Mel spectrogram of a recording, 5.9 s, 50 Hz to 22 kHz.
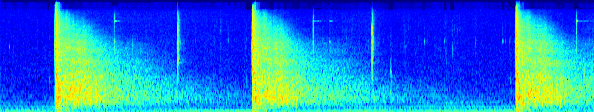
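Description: A Kimber R7 Mako Carbon Compact pistol fires PPU 147 grain jacketed hollow points in three loud, sharp shots about two and a half seconds apart, each trailing off in a ringing decay, with faint metallic clicks between them.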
